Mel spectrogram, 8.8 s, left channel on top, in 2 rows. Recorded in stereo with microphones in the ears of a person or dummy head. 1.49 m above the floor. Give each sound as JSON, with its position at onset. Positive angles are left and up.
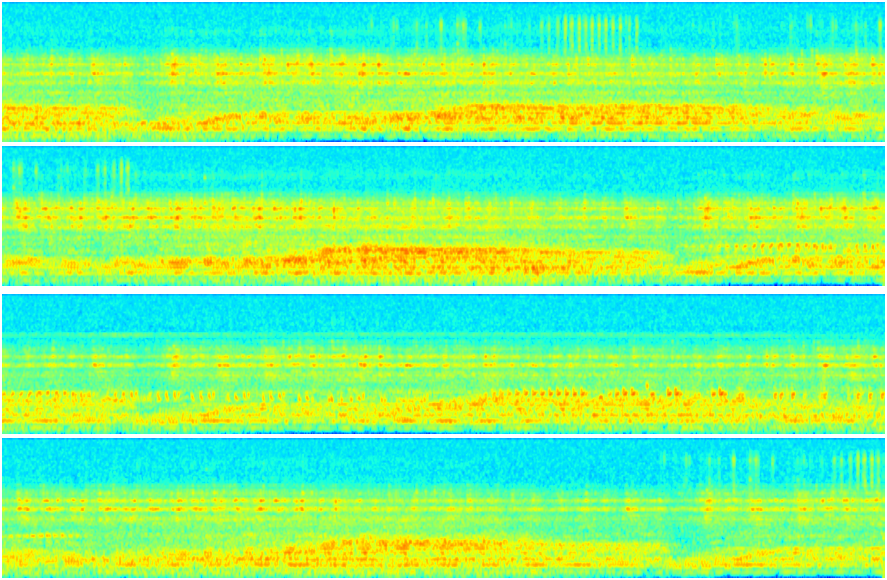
{"t": 0.0, "sound": "a fan", "side_deg": 75, "distance_m": 8.5}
